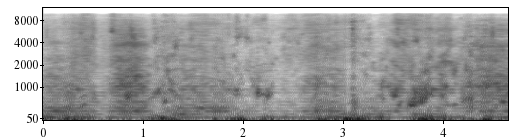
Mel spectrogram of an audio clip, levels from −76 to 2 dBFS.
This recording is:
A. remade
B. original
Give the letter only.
A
